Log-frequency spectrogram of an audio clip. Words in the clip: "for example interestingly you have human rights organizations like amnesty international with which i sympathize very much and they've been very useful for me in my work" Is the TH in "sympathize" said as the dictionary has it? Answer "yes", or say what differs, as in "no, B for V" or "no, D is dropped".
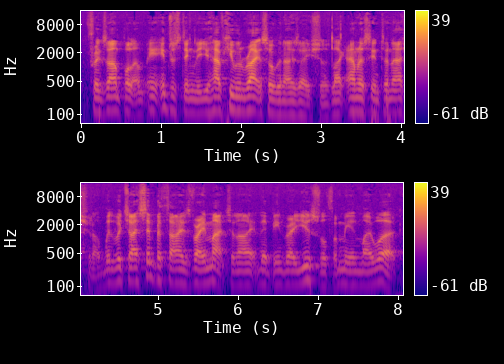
yes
